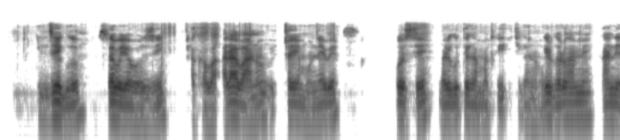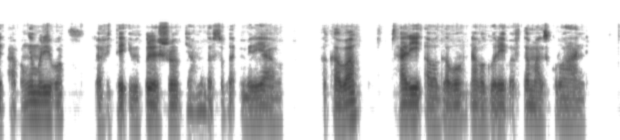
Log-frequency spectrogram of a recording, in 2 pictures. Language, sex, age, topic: Kinyarwanda, male, 18-24, government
